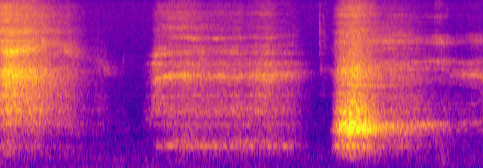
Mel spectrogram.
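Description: Heavy breathing during a fat-burning, muscle-building workout, with two loud, drawn-out breathy exhales and a quieter breath between them, close and with no speech over it.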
